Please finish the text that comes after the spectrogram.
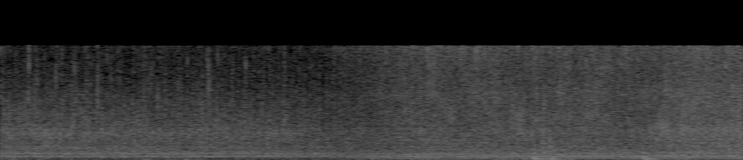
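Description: Taco meat with onions and taco seasoning cooks in a pan for a beef lettuce wrap, giving a steady, even sizzle and frying hiss that carries on without a break and has no talk over it.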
